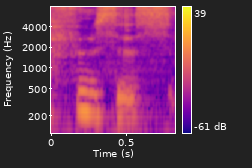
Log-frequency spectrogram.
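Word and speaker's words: physis: the fusus now fusus is pronounced with the F and the u sound fusus but it's spelled like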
